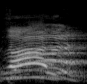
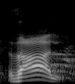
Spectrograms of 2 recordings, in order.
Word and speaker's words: ذال: زال۔ ذال نہیں، اس کا درست تلفظ ہے ذال۔ پیارے بچوں یہ ذال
